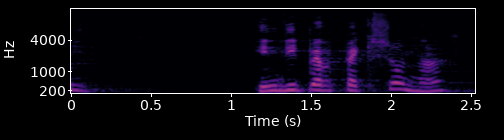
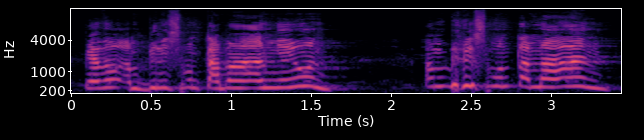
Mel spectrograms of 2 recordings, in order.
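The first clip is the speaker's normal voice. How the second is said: louder emphatic preaching; 5 semitones higher, 7 dB louder than usual. Real, not acted. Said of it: "preacher stresses point".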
